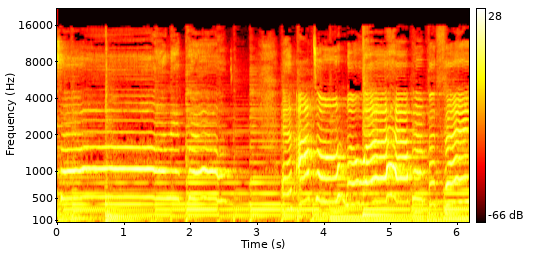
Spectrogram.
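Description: Female voice singing live over acoustic guitar: one long held note, then wavering runs of quick pitch changes in the second half.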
